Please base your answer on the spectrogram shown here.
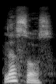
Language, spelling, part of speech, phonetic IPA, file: Russian, насос, noun, [nɐˈsos], Ru-насос.ogg
- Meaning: pump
